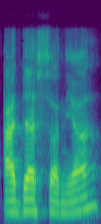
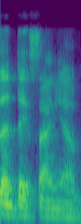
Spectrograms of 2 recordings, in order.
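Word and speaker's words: Adesanya: no one knows apparently israel assania's name is supposed to be pronounced adessanya it is a desanya but yeah i'm nigerian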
